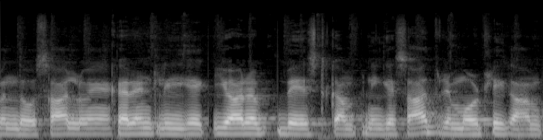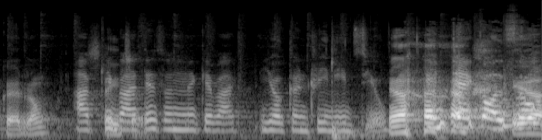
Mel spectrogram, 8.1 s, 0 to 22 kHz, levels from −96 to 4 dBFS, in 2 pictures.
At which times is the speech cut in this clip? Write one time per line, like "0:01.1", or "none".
0:01.2
0:02.0
0:04.6

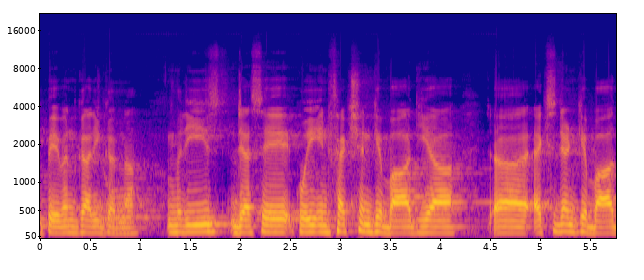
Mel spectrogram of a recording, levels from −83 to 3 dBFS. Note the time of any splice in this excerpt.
0:01.1

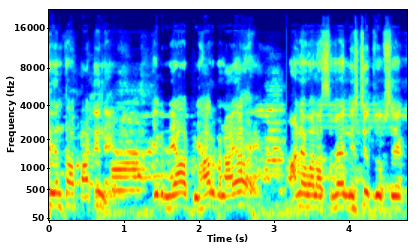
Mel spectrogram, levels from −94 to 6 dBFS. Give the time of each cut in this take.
0:03.1

